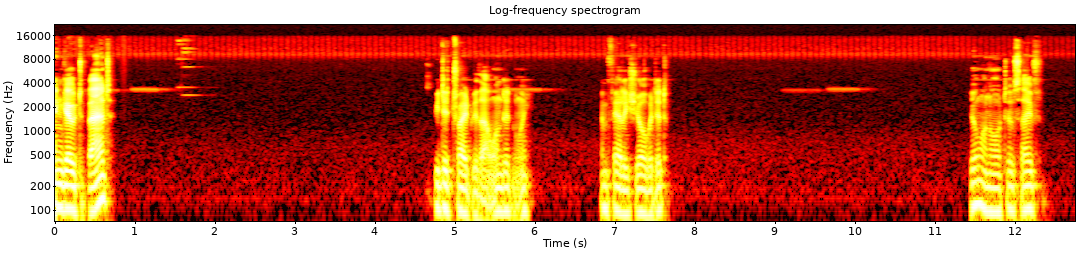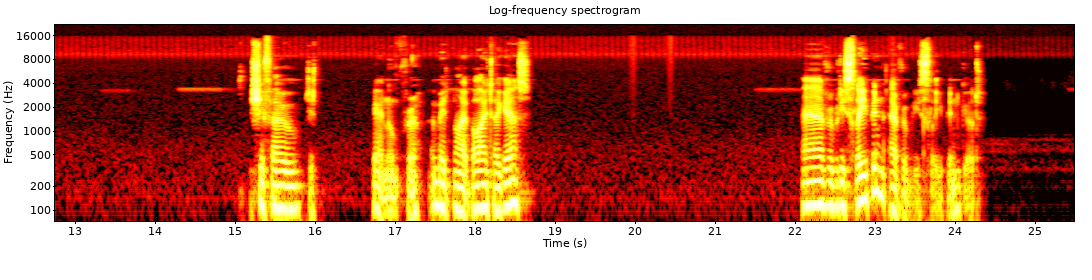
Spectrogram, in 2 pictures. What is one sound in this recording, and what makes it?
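A man talks casually into a close microphone, in short bursts.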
